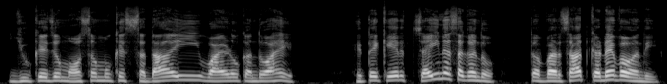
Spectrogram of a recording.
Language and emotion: Sindhi, surprised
